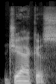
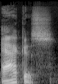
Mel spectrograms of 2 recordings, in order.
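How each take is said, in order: First: The name begins with a J sound. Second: The name begins with a vowel sound. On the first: The speaker calls it wrong. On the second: The speaker calls it right.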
